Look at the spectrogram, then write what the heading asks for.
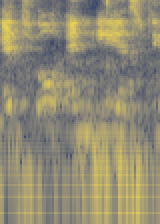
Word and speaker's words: honest: Sir, wo spelling to uski H-O-N-E-S-T hoti hai. Okay. Lekin speaking pronunciation mein hum honest kehte hain kyunki H silent hota hai.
